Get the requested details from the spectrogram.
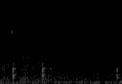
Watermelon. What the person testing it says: it sounds sort of solid so I think that one's probably a good one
